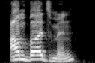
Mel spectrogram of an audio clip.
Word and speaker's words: ombudsman: Ombudsman. – Uh huh. – Is how you enunciate it. – I did say it right.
